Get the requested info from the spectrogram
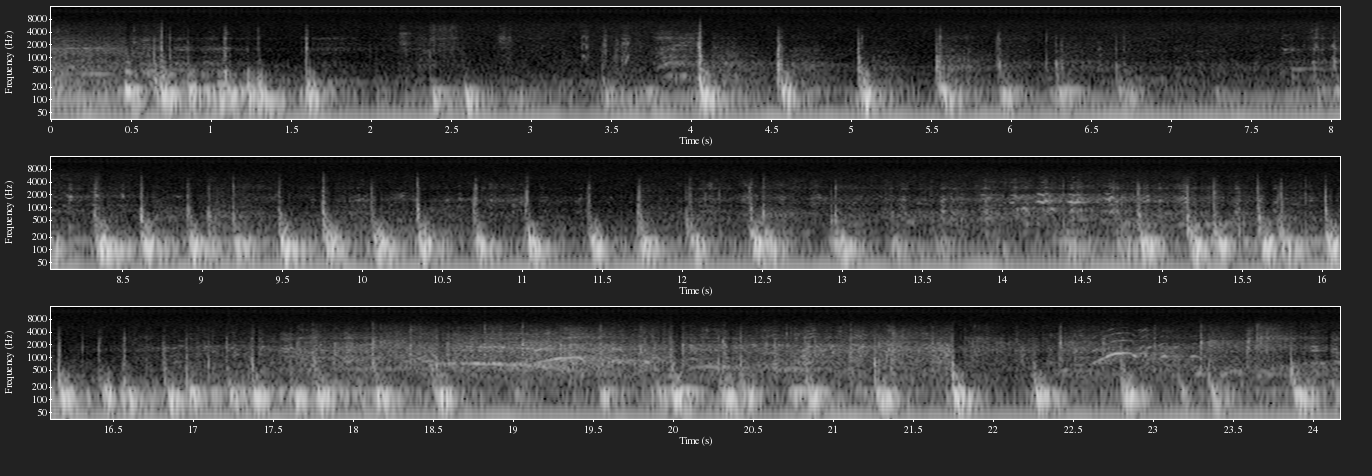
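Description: Up-tempo live music with a quick, steady beat and a pulsing bass line, played as a stage entrance; voices from the audience rise over it in the second half.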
